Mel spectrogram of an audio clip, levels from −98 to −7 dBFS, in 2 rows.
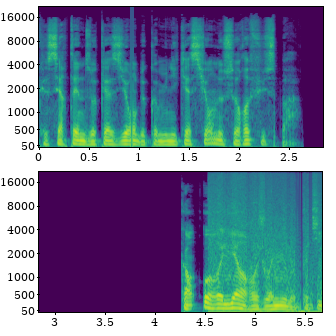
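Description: A block of digital silence appears from 0.92 to 0.94 s: for 20 ms those samples were written as zeros. The audio cuts straight to silence and straight back with no fade. At this length it is heard as a short hole rather than a tick. From 4.53 s to the end, a stuck bit, likely caused by a broken data line or converter holding one bit at a fixed value, corrupts the samples. About half of the values are pushed off by that bit's weight, following the shape of the waveform. The sound is degraded, and the quieter passages fill with noise as the stuck bit flips with the sign of small values.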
